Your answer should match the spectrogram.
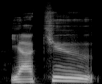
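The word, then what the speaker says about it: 野球: 야큐, 네, 야큐 했는데 큐 우단음이죠. 큐 유가 우단음이잖아요. 우크수츠는 흐무유루. 그래서 우단음 뒤에 우가 와도 네, 이 우는 발음하지 않고 큐를 그 앞에 있는 우 앞에 있는 우단음을 두 박자로 발음해 준다는 얘기예요. 야큐, 야큐, 그래서 야큐 유 큐를 두 박자로 끌어주시면 돼요. 그래서 큐 하면은 야큐, 야구라는 단어가 돼요.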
